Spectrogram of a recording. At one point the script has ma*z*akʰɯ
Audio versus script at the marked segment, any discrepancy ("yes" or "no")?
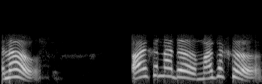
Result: no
